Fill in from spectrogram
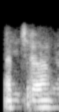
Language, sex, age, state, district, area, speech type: Urdu, male, 60+, Uttar Pradesh, Shahjahanpur, rural, conversation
